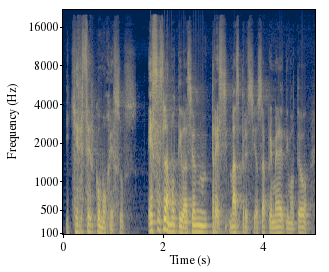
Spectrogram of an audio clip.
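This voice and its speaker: A man preaching a sermon as pastor, firing rhetorical questions and joking asides, now loud and emphatic, now quiet. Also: lowish voice, normal speed. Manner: swings between loud emphatic stress and soft quiet stretches.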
